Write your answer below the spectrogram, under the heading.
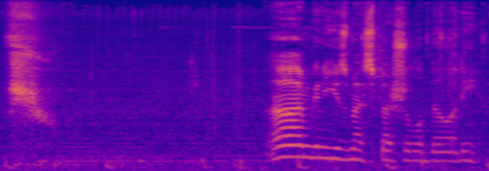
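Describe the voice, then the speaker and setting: A woman's voice: fairly low pitch, normal speed, very noisy. A woman giving casual, wry gameplay commentary, sometimes speaking in character as she plays. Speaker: let's play host, gamer. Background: game music.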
